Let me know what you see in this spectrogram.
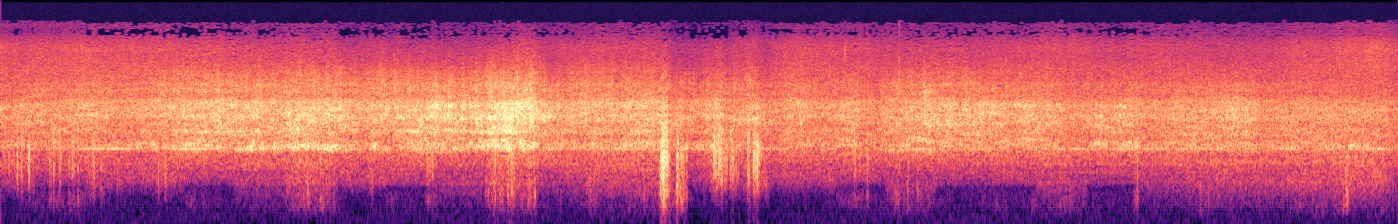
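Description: Freight train rolling past: a steady hiss of wheels on rail with a thin, steady high tone. About seven seconds in comes a quick cluster of clicks from wheels over rail joints.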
